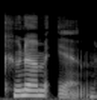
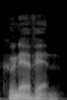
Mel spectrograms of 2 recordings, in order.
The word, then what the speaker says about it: Cynefin: And we're going to do that by diving deep into the cinnaphen framework which is pronounced and let's get this right up front. Kunam in Kunev in it's at its heart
